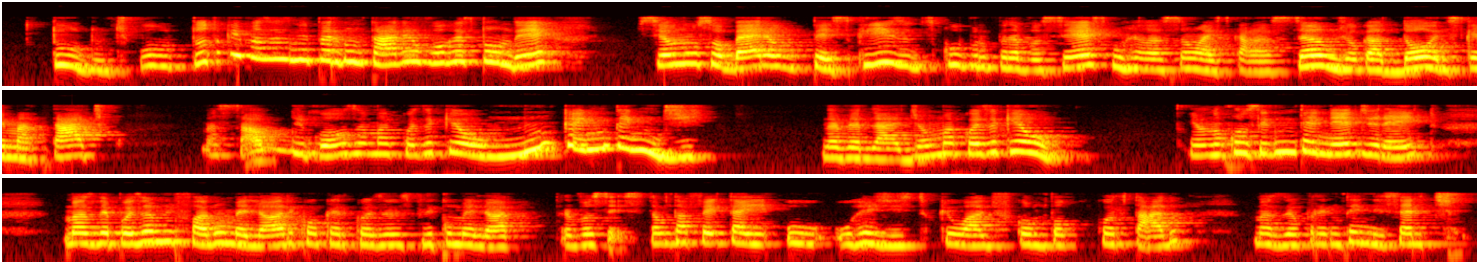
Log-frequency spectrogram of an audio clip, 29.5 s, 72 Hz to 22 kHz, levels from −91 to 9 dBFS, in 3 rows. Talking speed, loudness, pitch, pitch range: 165 wpm, -16 LUFS, 260 Hz, 240-300 Hz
